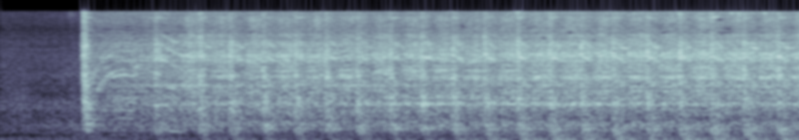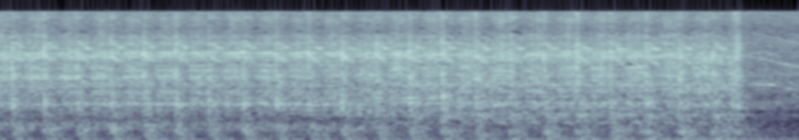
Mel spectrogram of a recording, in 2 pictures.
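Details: Turbo Cavalier that ran earlier, with some gas in it: the starter cranks steadily at about three beats a second for seven seconds and it never catches; the cause is unknown, and a new fuel filter follows.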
